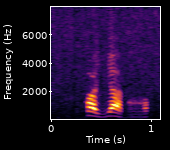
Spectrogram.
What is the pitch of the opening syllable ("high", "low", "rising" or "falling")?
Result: falling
